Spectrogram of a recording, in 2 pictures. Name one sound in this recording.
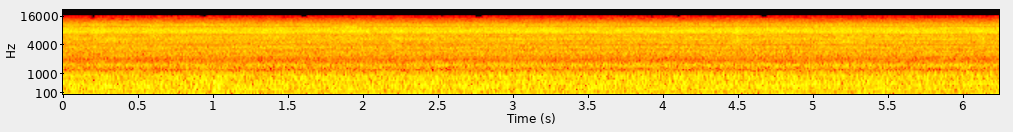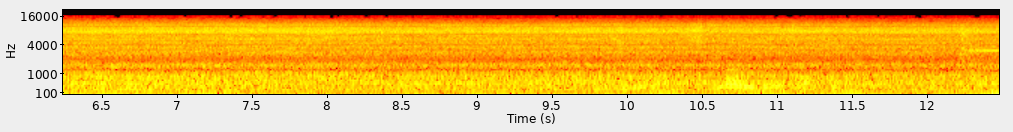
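A gas torch roars steadily with a loud hissing flame.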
